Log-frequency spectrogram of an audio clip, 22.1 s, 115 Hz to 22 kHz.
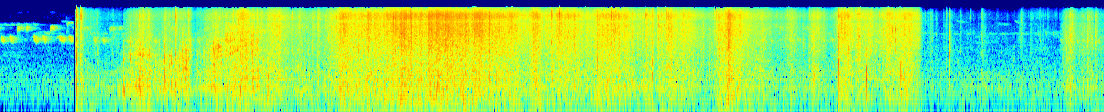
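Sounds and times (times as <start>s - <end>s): leaves and branches rustling: 1.5s - 22.0s
twigs crackling: 1.5s - 22.0s.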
